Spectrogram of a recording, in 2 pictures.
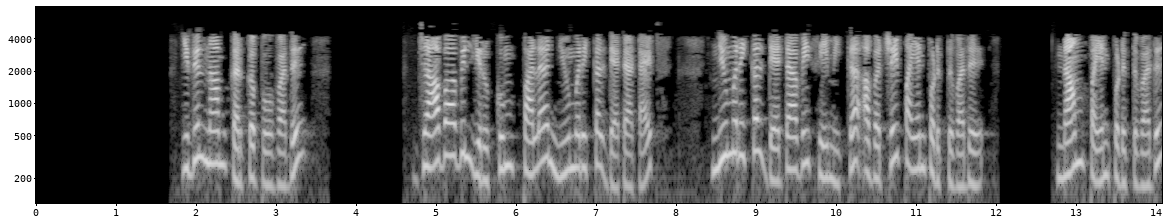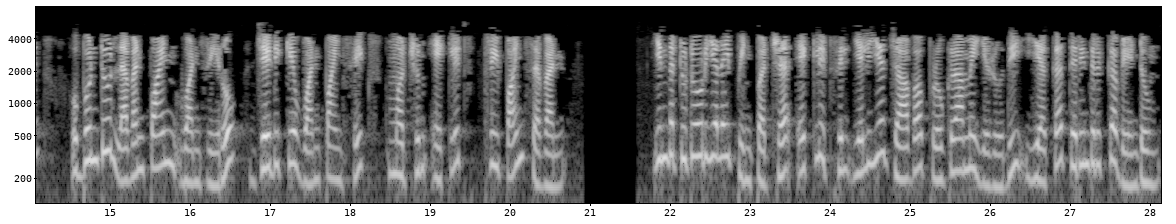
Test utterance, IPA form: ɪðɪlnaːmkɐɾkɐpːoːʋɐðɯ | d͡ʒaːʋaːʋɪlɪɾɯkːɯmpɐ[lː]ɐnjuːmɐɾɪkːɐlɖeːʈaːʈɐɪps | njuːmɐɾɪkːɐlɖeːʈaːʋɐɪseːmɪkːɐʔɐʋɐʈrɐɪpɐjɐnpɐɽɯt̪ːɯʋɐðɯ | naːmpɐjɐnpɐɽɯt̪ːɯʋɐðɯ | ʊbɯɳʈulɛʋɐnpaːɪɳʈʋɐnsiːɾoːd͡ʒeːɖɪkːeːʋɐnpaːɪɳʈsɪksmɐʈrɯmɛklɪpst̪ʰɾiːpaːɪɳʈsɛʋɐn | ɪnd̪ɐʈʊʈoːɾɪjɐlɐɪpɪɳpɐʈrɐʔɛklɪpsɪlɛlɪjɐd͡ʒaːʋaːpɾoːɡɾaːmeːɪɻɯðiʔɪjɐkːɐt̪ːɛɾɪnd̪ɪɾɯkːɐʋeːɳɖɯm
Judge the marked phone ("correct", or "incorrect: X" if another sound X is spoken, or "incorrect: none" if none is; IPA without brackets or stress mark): incorrect: l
